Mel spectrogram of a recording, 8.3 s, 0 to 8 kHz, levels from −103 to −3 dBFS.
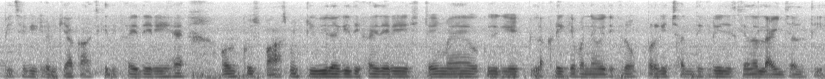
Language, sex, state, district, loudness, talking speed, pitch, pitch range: Hindi, male, Chhattisgarh, Jashpur, -36 LUFS, 275 wpm, 100 Hz, 100-105 Hz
